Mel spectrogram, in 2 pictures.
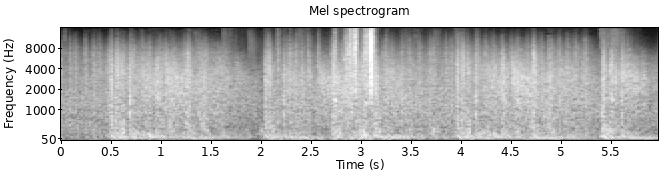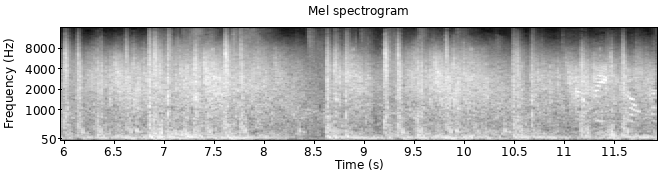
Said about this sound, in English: Missile bombardment on its way.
